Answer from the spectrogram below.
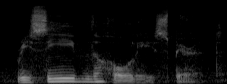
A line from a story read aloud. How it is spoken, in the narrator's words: He breathed on them and said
